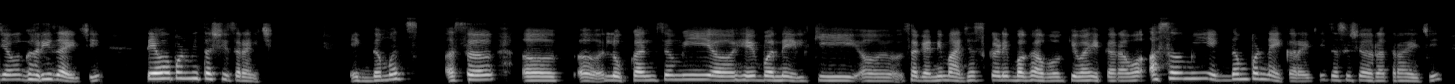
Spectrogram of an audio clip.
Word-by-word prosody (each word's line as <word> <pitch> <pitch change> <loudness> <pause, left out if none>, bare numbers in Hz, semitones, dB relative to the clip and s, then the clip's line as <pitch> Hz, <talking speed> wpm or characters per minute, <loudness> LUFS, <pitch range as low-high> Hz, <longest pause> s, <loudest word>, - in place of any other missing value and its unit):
जेव्हा 230 0 0
घरी 235 +3 +3
जायची, 220 - 0 0.5
तेव्हा 265 +1 +11
पण 280 -1 +2
मी 275 - +2
तशीच 250 -5 +1
राहायची. 155 -7 -4 0.8
एकदमच 200 - -2 0.3
असं 215 +4 +3 0.3
अ, 180 - +3 0.5
अ, - - +1 0.2
लोकांचं 195 +2 +1
मी 220 0 0
अ, 195 -2 +5 0.2
हे 200 -1 +2
बनेल 185 -4 +1
की 185 -2 -4 0.3
अ, 165 - -5 0.4
सगळ्यांनी 180 -2 -1
माझ्याचकडे 190 +1 -2
बघावं 175 -3 +1
किंवा 185 -1 +1
हे 185 - 0
करावं 175 +2 -2
असं 270 +2 +1
मी 270 0 -4
एकदमपण 240 +5 -1
नाही 195 -7 -3
करायची, 150 +4 -7
जसं 195 0 -5
शहरात 175 -2 -3
राहायची. 170 +4 -6
195 Hz, 135 wpm, -23 LUFS, 175-225 Hz, 0.8 s, तेव्हा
